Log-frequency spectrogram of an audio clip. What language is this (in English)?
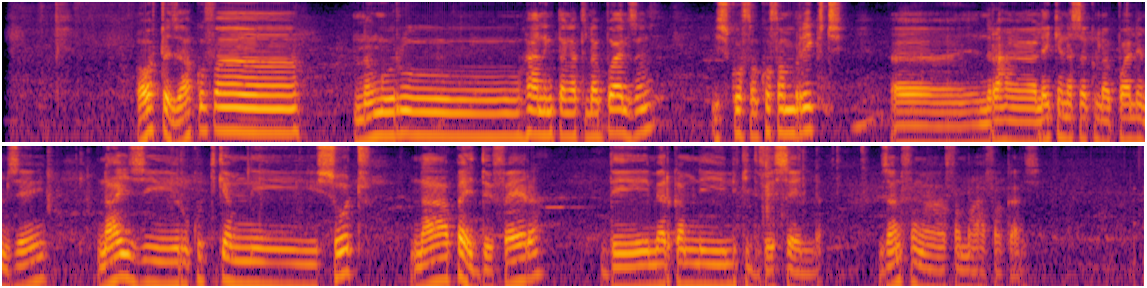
Tsimihety Malagasy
